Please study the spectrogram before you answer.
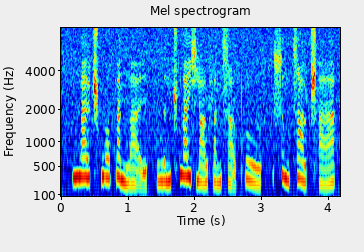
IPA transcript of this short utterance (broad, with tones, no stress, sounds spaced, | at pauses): n̪ w a˦ ɪ̯ ʈ͡ʂʰ w ɔ˦ p a˥˨ n w a̰˨˩ ɪ̯ | l w ə˨˦ n ʈ͡ʂʰ w a˦ ɪ̯ ɕ j ɑ˨˦ ʊ̯ f a˨˦ n s ɑ̰˨˩ ʊ̯ pʰ o˥˨ ʊ̯ | s ʊ˥˨ ŋ t͡s ɑ˥˨ ʊ̯ ʈ͡ʂʰ ä˨˦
